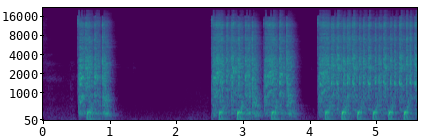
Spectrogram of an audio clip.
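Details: Huaniao HN125 Chinese motorcycle fitted with a used 125 Kymco engine and carburetor: three bursts of starter cranking at about three turns a second, never firing; cranks but won't start.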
